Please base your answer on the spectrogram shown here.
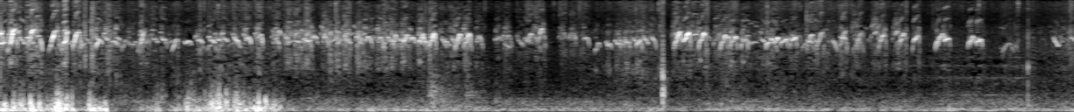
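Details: A White-breasted Waterhen chick eating a small grasshopper gives a fast, steady stream of thin, high peeps, several each second, over dull low thumps at the start.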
